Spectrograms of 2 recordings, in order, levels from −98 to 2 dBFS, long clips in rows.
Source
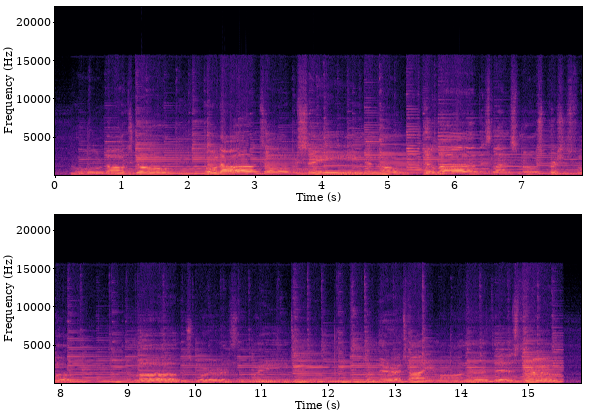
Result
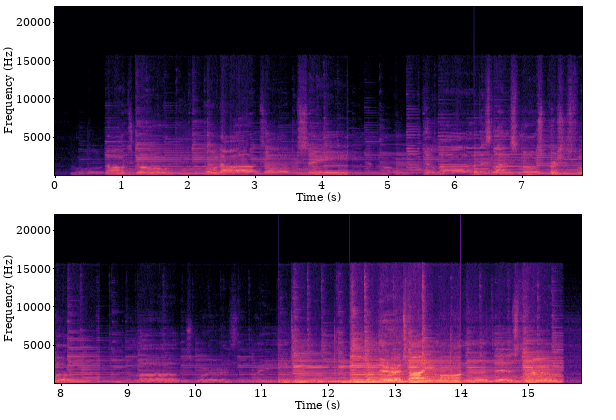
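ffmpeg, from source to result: ffmpeg -i in.wav -af "asetnsamples=nb_out_samples=441:pad=0,asendcmd='0.76 volume volume -8.5dB;4.4 volume volume -19dB;5.12 volume volume -12dB;6.29 volume volume -2dB;8.58 volume volume -9.5dB;11.26 volume volume 2.5dB;12.33 volume volume 10dB;13.99 volume volume 1.5dB',volume=-18.5dB" out.wav

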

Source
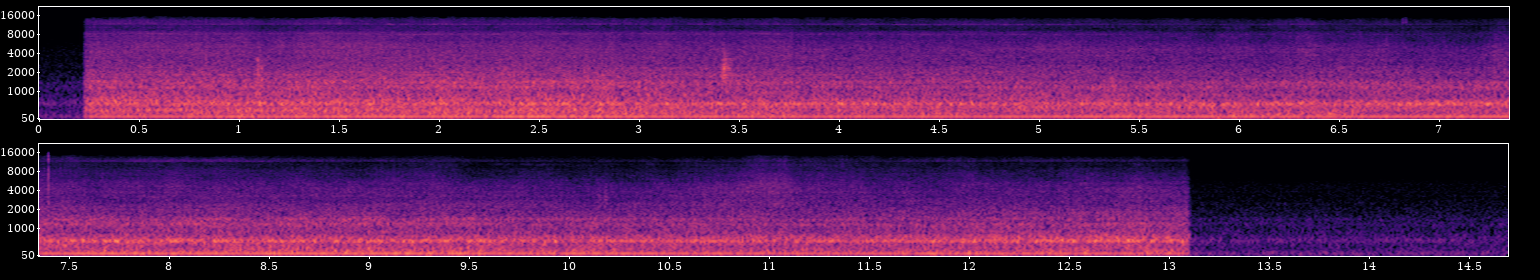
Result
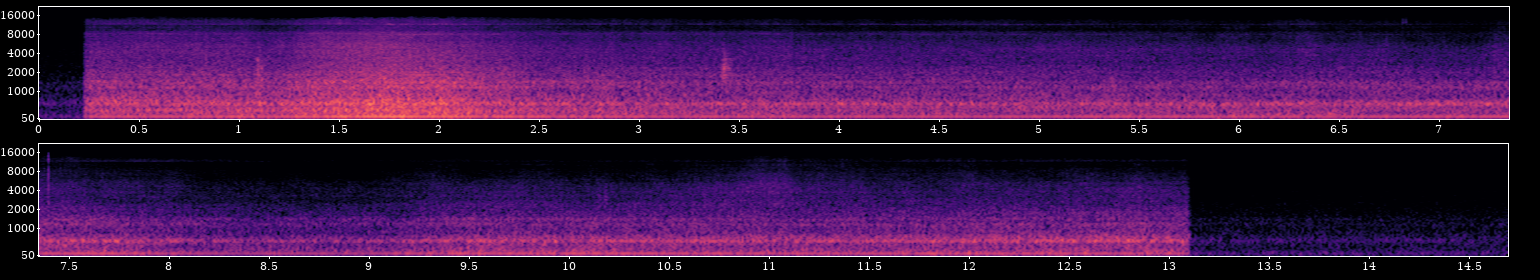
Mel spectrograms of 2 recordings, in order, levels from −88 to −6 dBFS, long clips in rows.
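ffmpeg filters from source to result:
ffmpeg -i in.wav -af "volume=11.5dB,afade=type=in:start_time=1.21:duration=0.55:silence=0.398107,afade=type=out:start_time=1.76:duration=0.7:silence=0.281838,afade=type=out:start_time=7.6:duration=0.6:silence=0.398107,afade=type=in:start_time=9.05:duration=0.58:silence=0.375837" out.wav

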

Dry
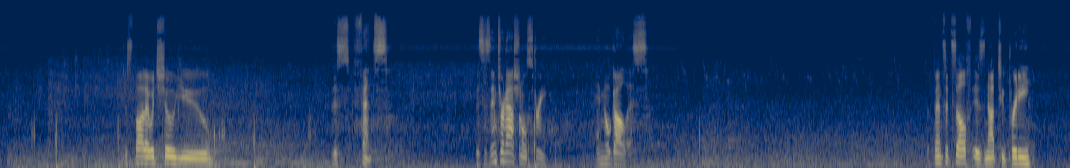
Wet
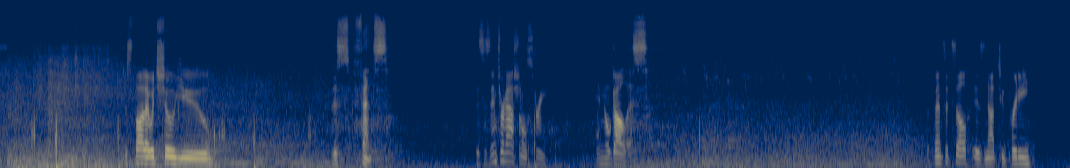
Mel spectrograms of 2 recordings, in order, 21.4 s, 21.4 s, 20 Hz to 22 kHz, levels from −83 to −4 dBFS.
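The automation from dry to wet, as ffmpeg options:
ffmpeg -i in.wav -af "volume=16.5dB,afade=type=out:start_time=1.56:duration=0.93:silence=0.298538,afade=type=out:start_time=7.48:duration=0.57:silence=0.354813,afade=type=in:start_time=12.07:duration=0.65:silence=0.316228,afade=type=out:start_time=17.94:duration=0.93:silence=0.223872" out.wav

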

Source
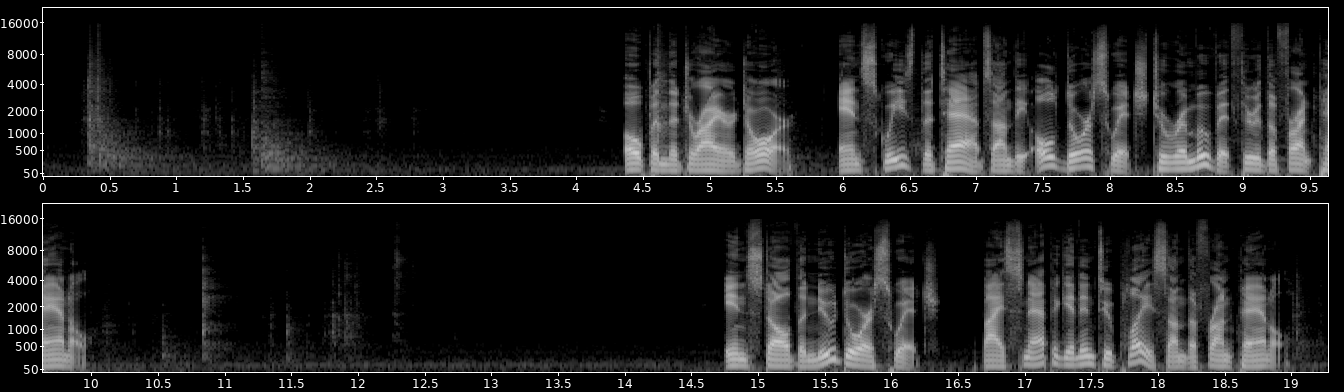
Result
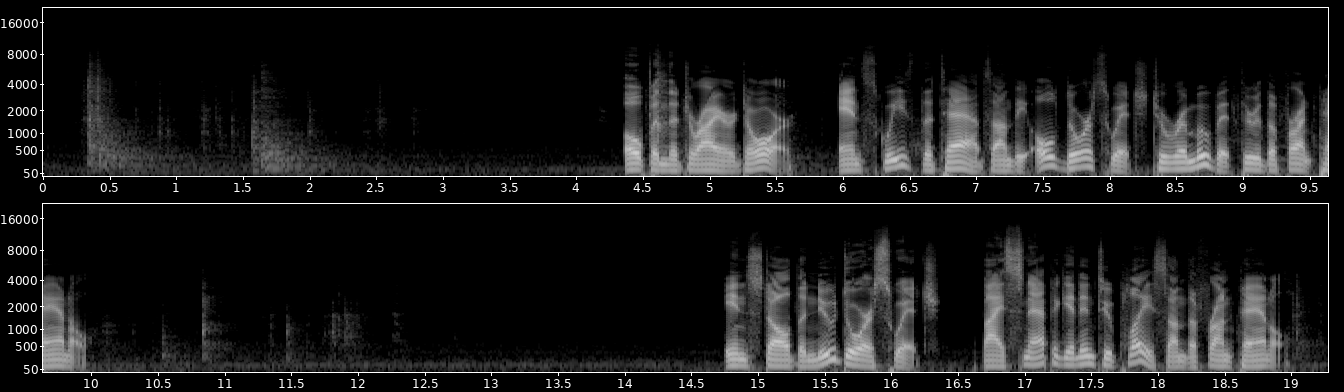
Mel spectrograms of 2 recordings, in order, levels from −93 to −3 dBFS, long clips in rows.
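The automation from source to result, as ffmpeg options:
ffmpeg -i in.wav -af "asetnsamples=nb_out_samples=441:pad=0,asendcmd='4.71 lowpass f 1900;5.49 lowpass f 3200;6.09 lowpass f 1500;14.79 lowpass f 3700;15.57 lowpass f 8300;17.09 lowpass f 3400',lowpass=4600" out.wav

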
